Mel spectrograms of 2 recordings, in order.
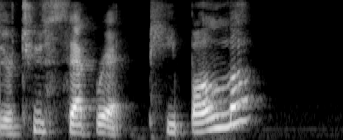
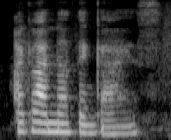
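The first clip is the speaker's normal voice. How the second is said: deflated mumble; 9 dB quieter than usual. Retold or imitated. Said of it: "And I would go".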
